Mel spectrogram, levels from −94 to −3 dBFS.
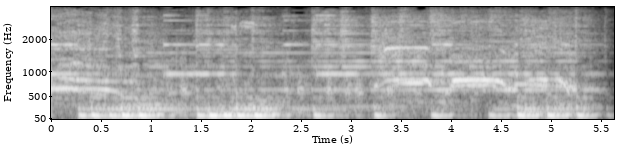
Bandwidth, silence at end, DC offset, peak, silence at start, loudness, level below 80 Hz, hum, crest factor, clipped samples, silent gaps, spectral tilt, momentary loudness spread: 4 kHz; 0 s; under 0.1%; -2 dBFS; 0 s; -12 LUFS; -32 dBFS; none; 10 dB; under 0.1%; none; -10.5 dB/octave; 4 LU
